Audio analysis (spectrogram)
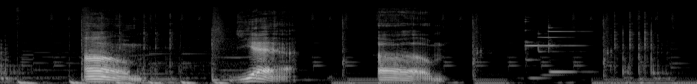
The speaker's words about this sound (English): As you can see, my notifications are going off. I've chosen for this iPhone to have my sounds on instead of the last version where my phone was on silent half the time.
